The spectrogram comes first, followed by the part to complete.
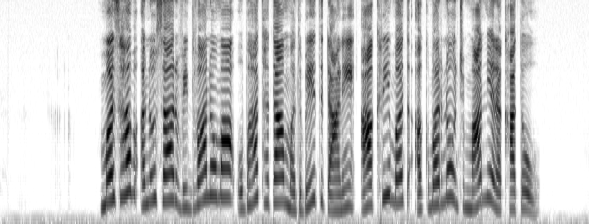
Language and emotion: Gujarati, neutral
